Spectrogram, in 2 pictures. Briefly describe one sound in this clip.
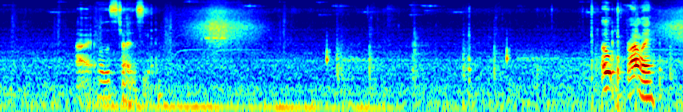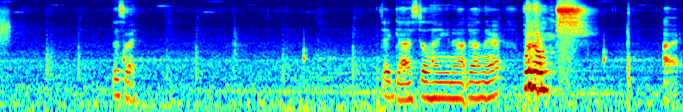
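A young woman talks quietly into a headset microphone.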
